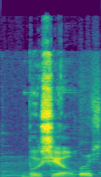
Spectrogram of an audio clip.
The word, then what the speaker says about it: Bushio: Bushio. Bushio. Dude, it's easy. It's not that hard. It's 2 syllables. Cheeto, but without the Ito.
